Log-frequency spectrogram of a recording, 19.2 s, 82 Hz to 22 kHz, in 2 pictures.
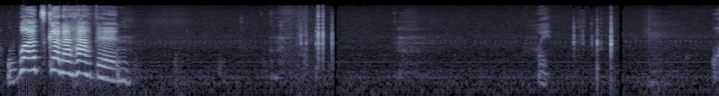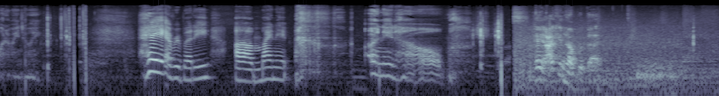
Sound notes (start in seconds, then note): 13.6 laughs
